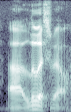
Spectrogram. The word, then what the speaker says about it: Louisville: Then beat Garen Lotzenhauser, who's ranked number 5 in Division II of Louisville, I believe is how we pronounce it in Ohio. Louisville, Ohio. Right. Not Louisville like in Kentucky.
